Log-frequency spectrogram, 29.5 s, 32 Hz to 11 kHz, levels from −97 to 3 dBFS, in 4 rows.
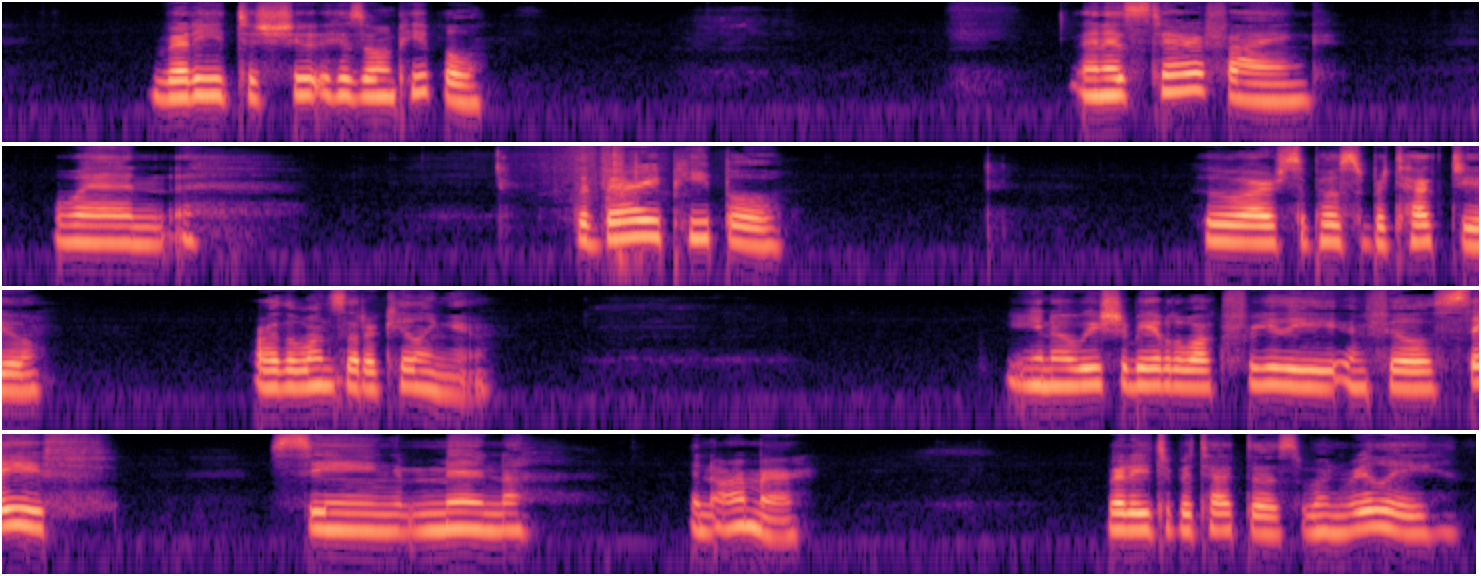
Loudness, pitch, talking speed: -20 LUFS, 190 Hz, 100 wpm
